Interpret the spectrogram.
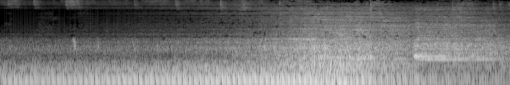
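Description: Amtrak California San Joaquin passenger train passing close by. The diesel locomotive's rumble builds to its loudest about five seconds in as it goes past, then the coaches roll by. A horn chord sounds about six seconds in and holds to the end.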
